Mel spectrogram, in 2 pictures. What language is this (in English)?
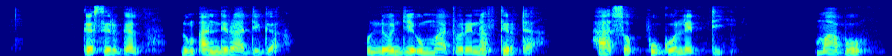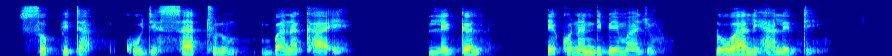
Fula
